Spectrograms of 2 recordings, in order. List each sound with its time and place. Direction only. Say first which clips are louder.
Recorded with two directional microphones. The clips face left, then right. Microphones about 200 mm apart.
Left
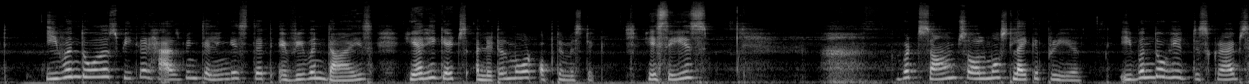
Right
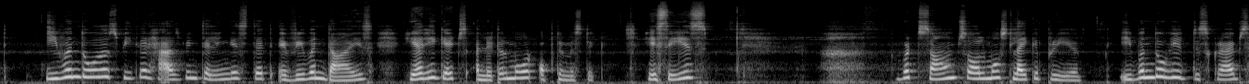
0.0 s a woman's voice: right 6 dB; 50° right (ahead or behind)
8.2 s a sound: right 3 dB; 55° right (ahead or behind)
9.0 s speech: right 6 dB; 50° right (ahead or behind)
